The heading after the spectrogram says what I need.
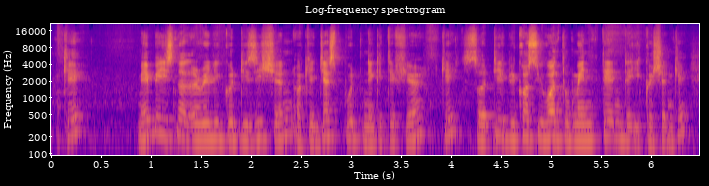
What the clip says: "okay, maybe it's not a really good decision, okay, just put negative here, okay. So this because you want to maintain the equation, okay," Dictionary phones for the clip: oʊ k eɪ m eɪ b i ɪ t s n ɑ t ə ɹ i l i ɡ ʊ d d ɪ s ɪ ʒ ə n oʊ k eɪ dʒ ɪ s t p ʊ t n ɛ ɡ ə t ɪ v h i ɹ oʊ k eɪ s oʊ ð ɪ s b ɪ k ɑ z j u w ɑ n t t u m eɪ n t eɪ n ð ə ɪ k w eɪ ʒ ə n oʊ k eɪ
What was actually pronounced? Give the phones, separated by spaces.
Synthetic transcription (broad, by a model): oʊ k eɪ m eɪ b i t s n ɑ t ə ɹ i l i ɡ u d d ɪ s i ʃ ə n oʊ k eɪ dʒ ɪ s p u t n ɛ ɡ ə t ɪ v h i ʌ oʊ k eɪ s oʊ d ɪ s b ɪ k ɑ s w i w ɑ n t t u m eɪ n t eɪ n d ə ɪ k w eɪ ʃ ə n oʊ k eɪ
